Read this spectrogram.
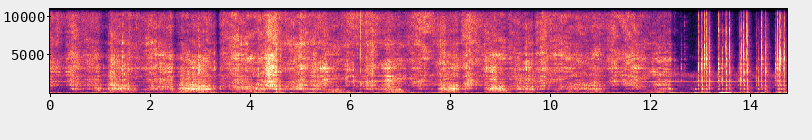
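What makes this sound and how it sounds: Long nails scratch and tap the surface and edges of a flat, solid, thin light-wood cutting board shaped like Michigan, held close. A steady, bright, raspy scratching runs for about twelve seconds, then gives way to a quick run of sharp, dry taps at the end.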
